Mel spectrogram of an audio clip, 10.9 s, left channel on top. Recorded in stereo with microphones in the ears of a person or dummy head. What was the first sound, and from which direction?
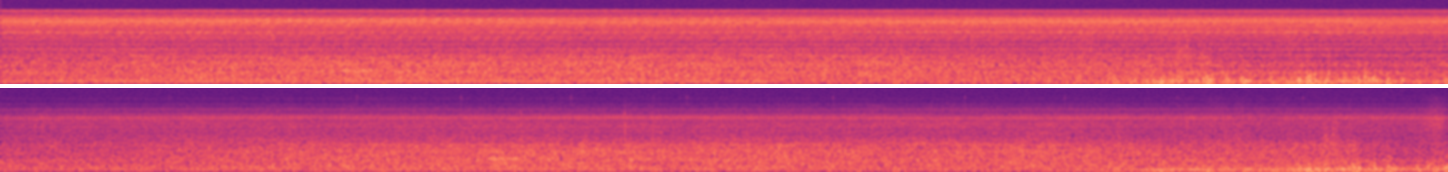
A drone, 70° left (ahead or behind).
